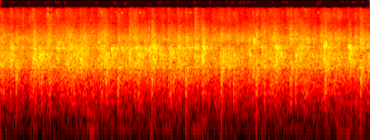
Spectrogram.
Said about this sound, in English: We are celebrating his life. So let's give him a hand clap.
